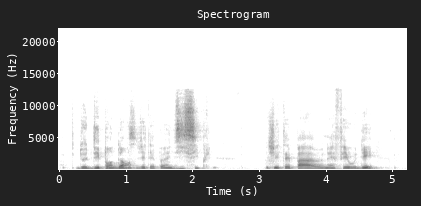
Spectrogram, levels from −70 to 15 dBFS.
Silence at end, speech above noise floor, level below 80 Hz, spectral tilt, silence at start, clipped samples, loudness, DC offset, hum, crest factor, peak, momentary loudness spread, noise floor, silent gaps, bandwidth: 0.4 s; 34 dB; -74 dBFS; -4 dB/octave; 0.25 s; under 0.1%; -31 LUFS; under 0.1%; none; 18 dB; -14 dBFS; 9 LU; -65 dBFS; none; 13 kHz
